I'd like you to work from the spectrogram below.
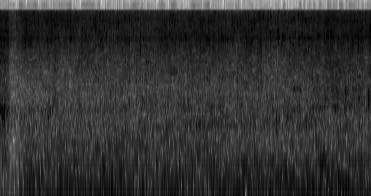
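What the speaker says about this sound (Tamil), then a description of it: "இப்போ இந்த கத்திரிக்காவை மட்டுமே நம்ம லைட்டாக வறுத்து, அதாவது லேசாக வதக்கி எடுக்க போகிறோம்" Eggplant pieces shallow-frying in oil in a pan, a steady close sizzle and crackle that holds evenly throughout with no break.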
